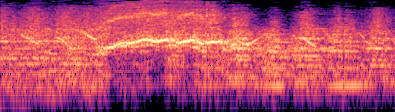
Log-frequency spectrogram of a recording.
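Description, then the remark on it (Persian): A horse in a stable whinnies loudly for about two seconds, a high, wavering neigh with a rising then falling pitch and a shaky, breathy tremble, with no voices present. “اسب شهی میکشه.”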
